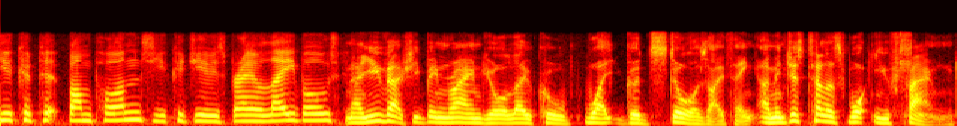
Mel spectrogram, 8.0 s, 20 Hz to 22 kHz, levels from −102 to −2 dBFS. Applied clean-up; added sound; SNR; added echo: none; none; none; none.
